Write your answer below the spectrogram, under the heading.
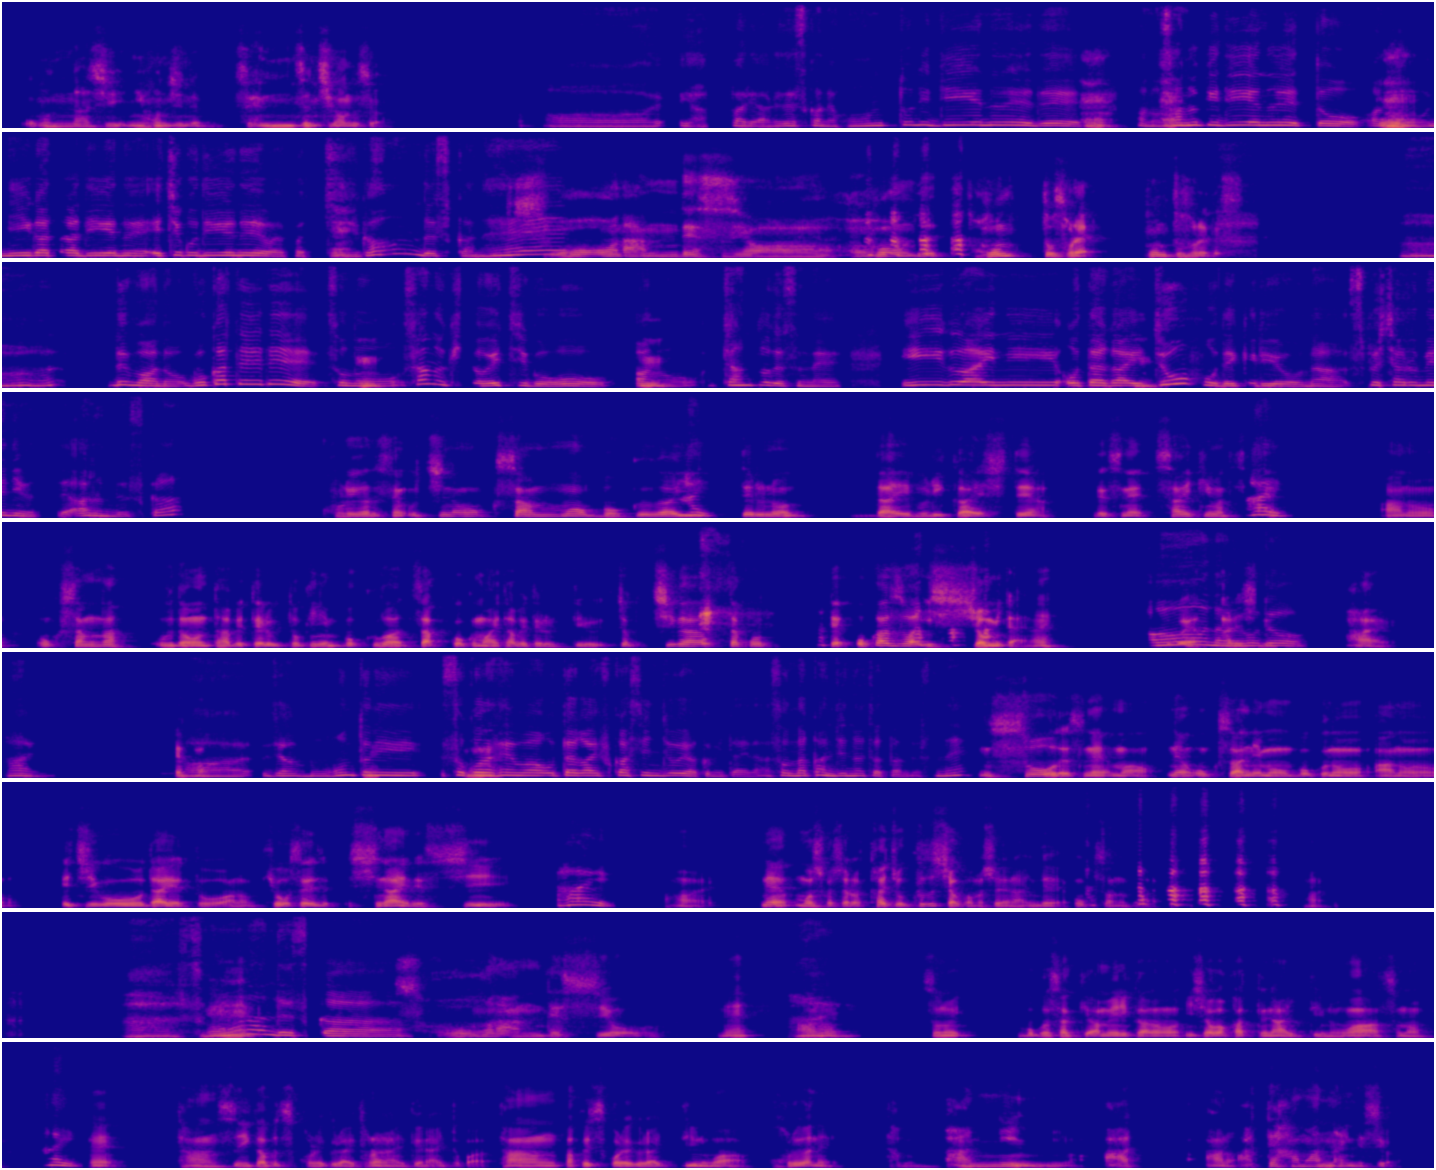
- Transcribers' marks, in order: other noise; other background noise; anticipating: "そうなんですよ。ほんで"; laugh; laugh; laugh
- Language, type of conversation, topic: Japanese, podcast, 食文化に関して、特に印象に残っている体験は何ですか?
